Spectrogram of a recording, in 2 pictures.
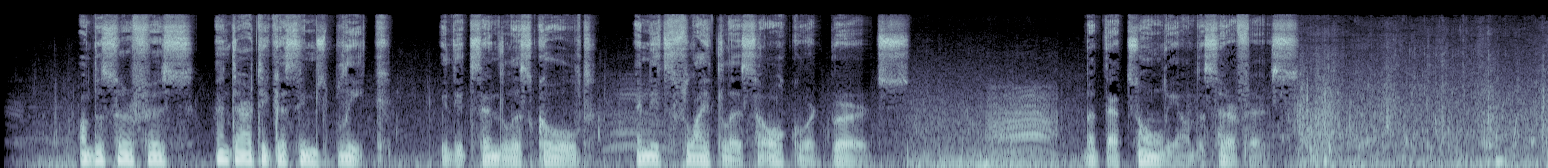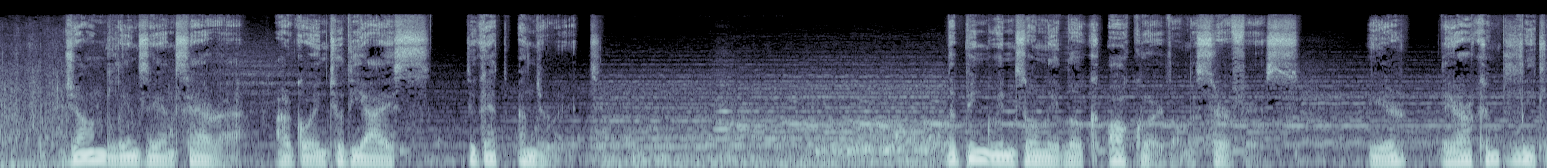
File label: Portuguese English Male Documentary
